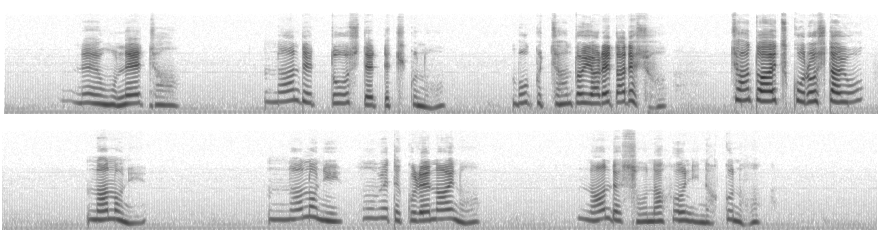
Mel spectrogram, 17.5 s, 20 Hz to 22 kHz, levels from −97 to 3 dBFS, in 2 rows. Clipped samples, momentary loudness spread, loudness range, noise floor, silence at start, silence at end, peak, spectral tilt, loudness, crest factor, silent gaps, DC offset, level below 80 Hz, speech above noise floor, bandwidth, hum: under 0.1%; 21 LU; 10 LU; -63 dBFS; 0.7 s; 1.2 s; -6 dBFS; -3 dB/octave; -29 LUFS; 26 dB; none; under 0.1%; -68 dBFS; 34 dB; 15.5 kHz; 60 Hz at -65 dBFS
